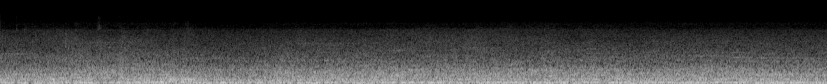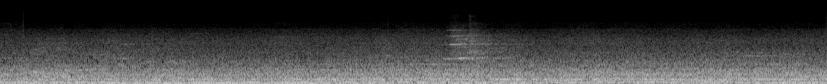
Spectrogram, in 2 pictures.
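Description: Steady low rumble of passenger trains standing at a station platform with their engines running. A short high-pitched squeal comes about thirteen seconds in.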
